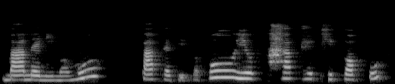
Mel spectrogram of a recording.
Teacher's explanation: Todos eles a gente produz com os lábios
